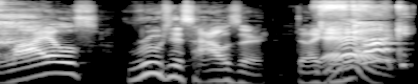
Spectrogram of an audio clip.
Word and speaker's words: Liles Rutishauser: This week, our guest did not tell me how to pronounce their name intentionally because it'll be funny. It's Liles Rutishauser.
